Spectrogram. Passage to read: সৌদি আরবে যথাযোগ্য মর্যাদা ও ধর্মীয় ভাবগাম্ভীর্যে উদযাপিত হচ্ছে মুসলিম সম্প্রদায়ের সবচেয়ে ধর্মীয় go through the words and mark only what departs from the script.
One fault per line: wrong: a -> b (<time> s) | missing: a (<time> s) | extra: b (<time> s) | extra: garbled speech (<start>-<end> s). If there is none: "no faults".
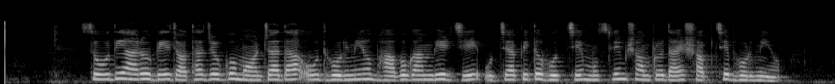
no faults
